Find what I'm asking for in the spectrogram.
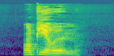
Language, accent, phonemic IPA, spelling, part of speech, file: French, France, /ɑ̃.pi.ʁøm/, empyreume, noun, LL-Q150 (fra)-empyreume.wav
- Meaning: empyreuma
